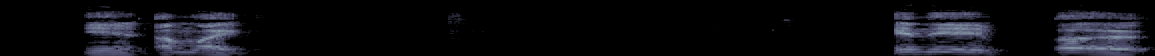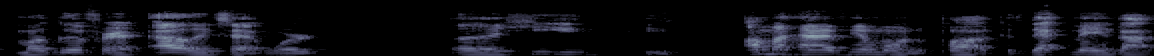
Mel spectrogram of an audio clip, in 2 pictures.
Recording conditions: poor sound quality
